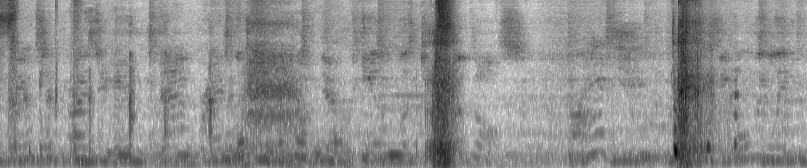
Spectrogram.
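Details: Drunk, passed-out man who also snores: two sudden, explosive sneezes about two seconds apart, over background music and talk.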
